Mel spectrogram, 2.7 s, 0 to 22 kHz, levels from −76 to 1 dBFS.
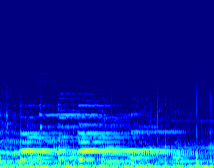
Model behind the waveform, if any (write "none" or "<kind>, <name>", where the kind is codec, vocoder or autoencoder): vocoder, BigVGAN v2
